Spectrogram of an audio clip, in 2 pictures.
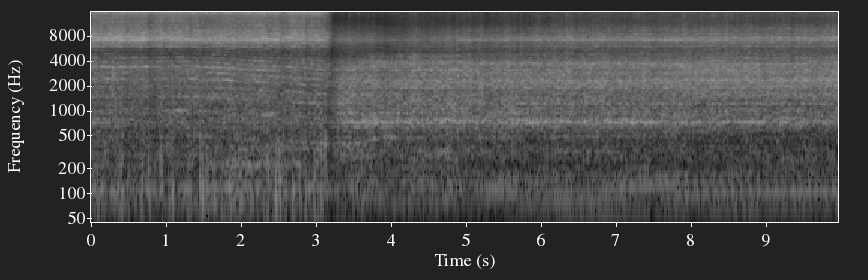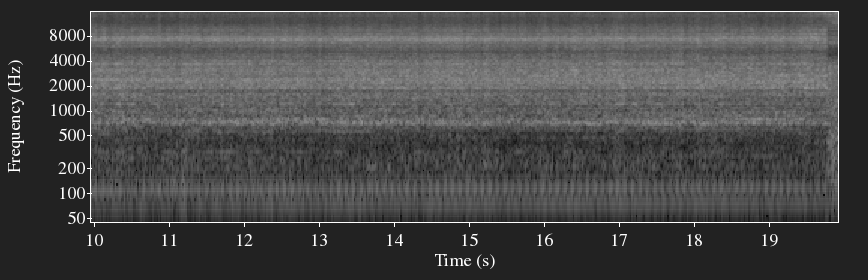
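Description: Band sawmill running, its blade cutting lengthwise through a dry bengkirai (yellow balau) log as the carriage feeds it past. The sound changes abruptly about three seconds in, then holds steady.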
